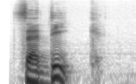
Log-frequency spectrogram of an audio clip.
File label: "tsakiq", Hebrew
